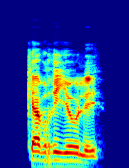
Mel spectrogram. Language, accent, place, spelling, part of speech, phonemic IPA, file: French, France, Lyon, cabrioler, verb, /ka.bʁi.jɔ.le/, LL-Q150 (fra)-cabrioler.wav
- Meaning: to caper, cavort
